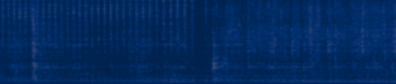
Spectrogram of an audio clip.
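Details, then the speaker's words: Bicycle front derailleur after backing off the limit adjustment to cure slight chain rub: quick even freewheel ticking then smooth pedalling, no scraping from the cage; no rub. "So now we have no rubbing, and we're gonna test it."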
